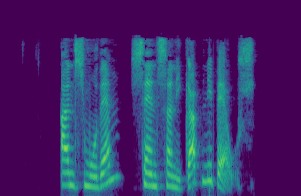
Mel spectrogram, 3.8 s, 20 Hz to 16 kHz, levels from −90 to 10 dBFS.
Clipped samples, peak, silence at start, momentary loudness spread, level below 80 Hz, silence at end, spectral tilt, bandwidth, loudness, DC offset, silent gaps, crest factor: under 0.1%; -2 dBFS; 0.75 s; 10 LU; -66 dBFS; 0.6 s; -2.5 dB/octave; 8.2 kHz; -18 LUFS; under 0.1%; 1.56-1.63 s; 18 dB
